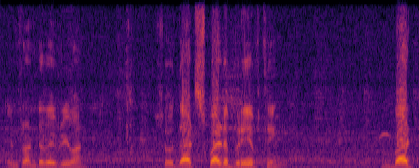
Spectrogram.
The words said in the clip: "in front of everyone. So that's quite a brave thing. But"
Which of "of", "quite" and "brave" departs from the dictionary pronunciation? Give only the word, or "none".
none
